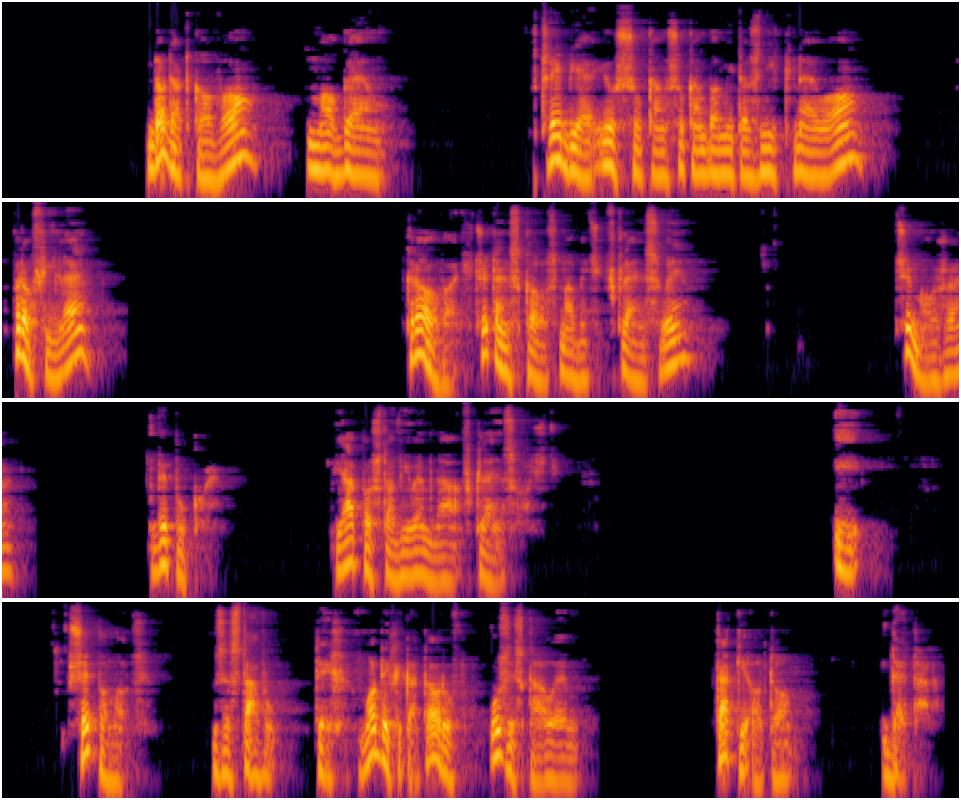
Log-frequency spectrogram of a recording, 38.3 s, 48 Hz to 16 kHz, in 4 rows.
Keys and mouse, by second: 17.4-19.8 drag, 23.1-24.7 drag, 29.3 click.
